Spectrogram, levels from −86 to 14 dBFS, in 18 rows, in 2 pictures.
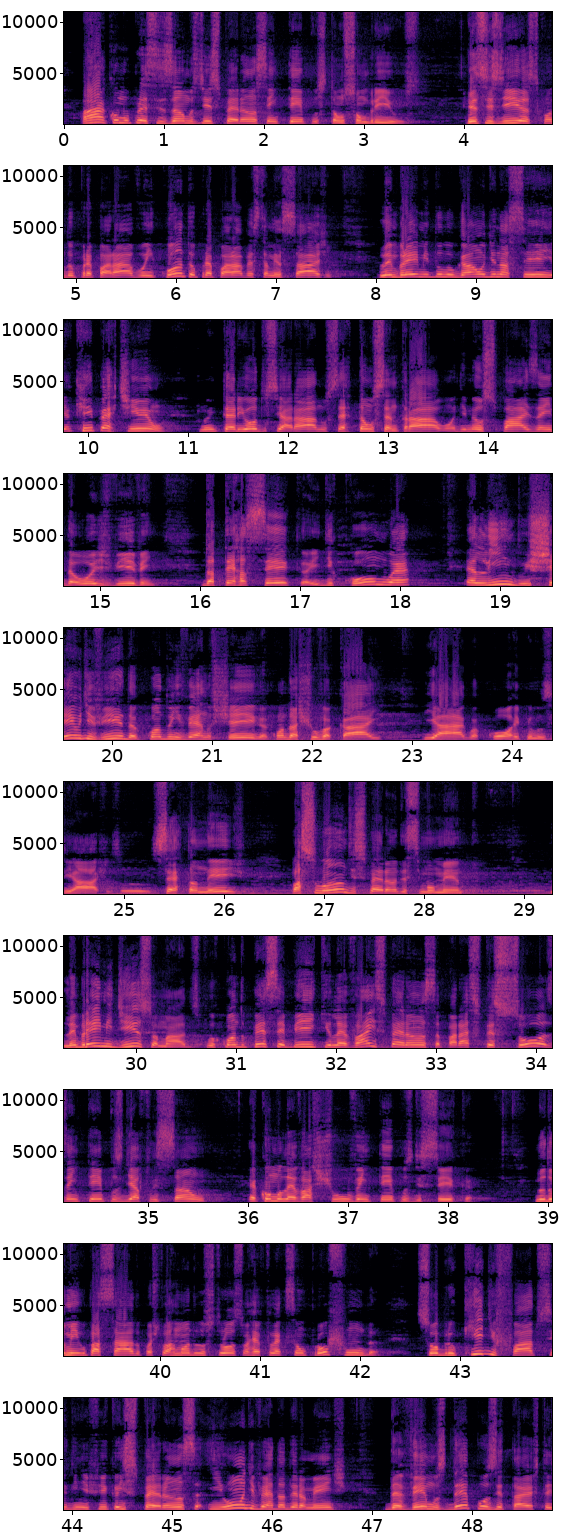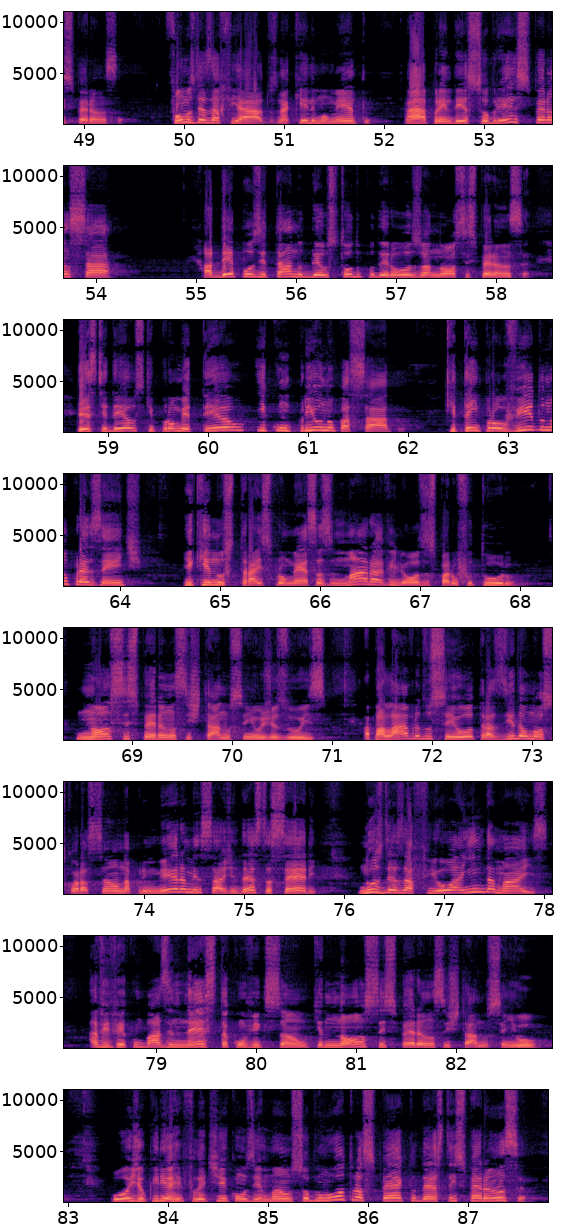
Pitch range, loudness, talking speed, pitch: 175-225 Hz, -18 LUFS, 140 wpm, 195 Hz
